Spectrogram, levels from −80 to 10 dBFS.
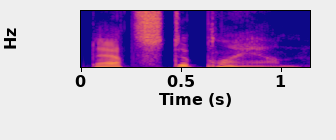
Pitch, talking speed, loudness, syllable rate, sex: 105 Hz, 155 wpm, -21 LUFS, 2.9 syllables/s, male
